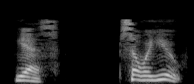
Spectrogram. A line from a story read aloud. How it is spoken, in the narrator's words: he said, sounding stiffly polite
